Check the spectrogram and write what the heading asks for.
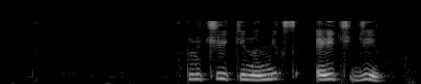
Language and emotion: Russian, neutral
